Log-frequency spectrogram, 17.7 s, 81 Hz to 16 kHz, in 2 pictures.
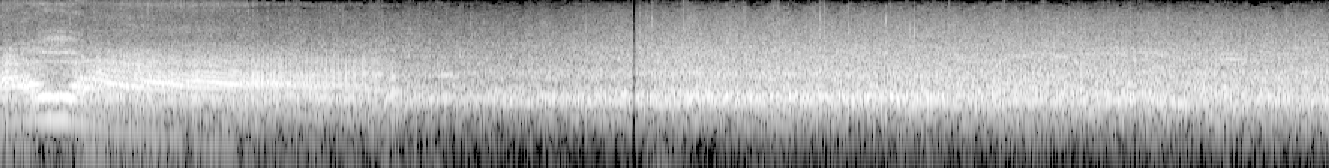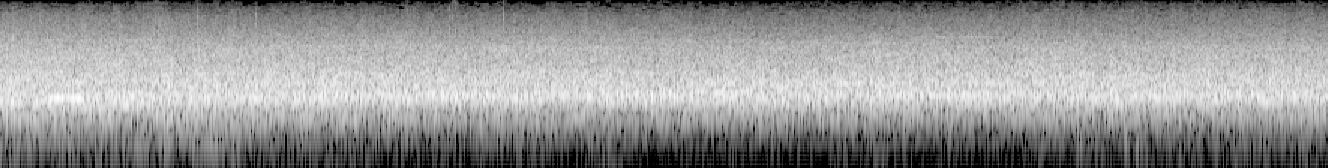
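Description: Steady arena crowd roar and applause from the WWE 2K18 wrestling video game, a dense wash of cheering that swells briefly at the start, then holds evenly and loud for the full stretch with no clear voices.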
